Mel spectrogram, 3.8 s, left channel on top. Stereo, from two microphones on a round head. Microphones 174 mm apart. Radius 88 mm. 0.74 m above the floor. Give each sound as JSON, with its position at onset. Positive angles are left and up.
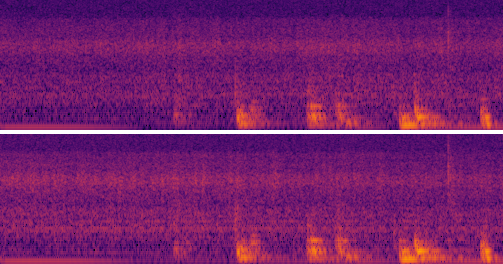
{"t": 1.3, "sound": "footsteps", "side_deg": 20, "distance_m": 2.0}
